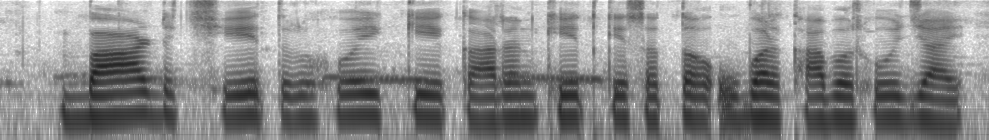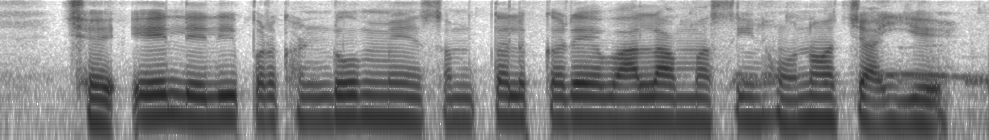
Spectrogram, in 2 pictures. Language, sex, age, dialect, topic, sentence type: Maithili, female, 31-35, Angika, agriculture, question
